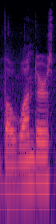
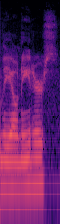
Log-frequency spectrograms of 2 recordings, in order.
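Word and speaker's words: The Oneders: Because they got that band, they're called The Wonders, but they spell it O-N-E, like one, yes. And then yes. Everyone's calling them The Oneaters.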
